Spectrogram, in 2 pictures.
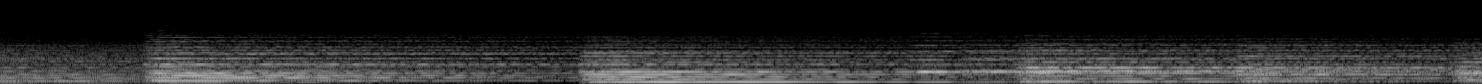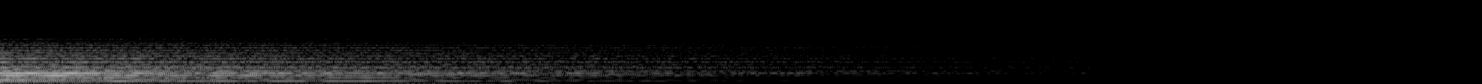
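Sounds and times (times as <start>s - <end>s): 
piano with reverb: 0.0s - 20.7s.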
